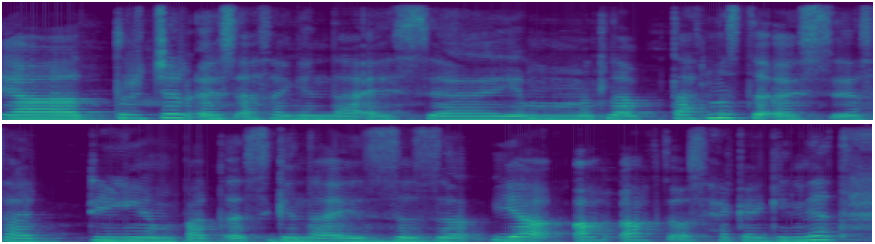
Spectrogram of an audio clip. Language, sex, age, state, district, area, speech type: Kashmiri, female, 30-45, Jammu and Kashmir, Bandipora, rural, spontaneous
